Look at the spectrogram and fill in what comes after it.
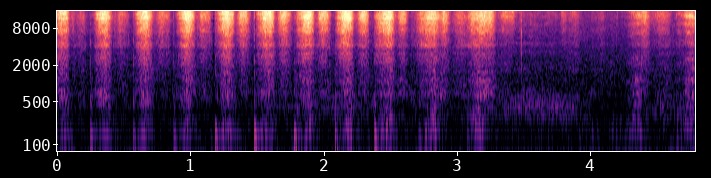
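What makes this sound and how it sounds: A red colored pencil rubs quick back-and-forth strokes across a white sheet of paper lying flat. Each stroke makes a bright, scratchy hiss with a soft low thump, repeating at about three per second. Partway through, the strokes soften into a quieter, steadier rubbing before picking up again.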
